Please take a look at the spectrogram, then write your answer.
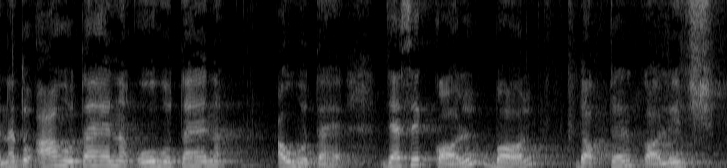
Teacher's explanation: इस ध्वनि का प्रयोग केवल अंग्रेजी शब्दों में किया जाता है। इसका उच्चारण आ और ओ तथा औ के बीच का होता है। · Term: आगत ध्वनियाँ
